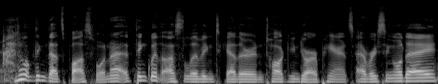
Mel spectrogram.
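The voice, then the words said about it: Slight Southern American twang. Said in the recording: “we sound different ... we do have a little Southern twang to us”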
